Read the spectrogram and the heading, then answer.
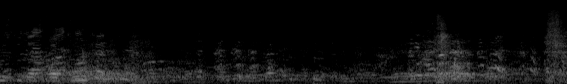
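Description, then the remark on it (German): A roomful of people turning to chat with their neighbours at once, a steady overlapping murmur of many voices with occasional brief laughs, moderately loud throughout. “Guck mal deinen Nachbarn an und sag, tust du das Wort tuten?”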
